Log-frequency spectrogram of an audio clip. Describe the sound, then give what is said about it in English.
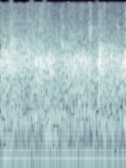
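Steady audience applause, a dense wash of many hands clapping at an even, moderate loudness throughout, with no voices standing out. “And so, that's worth clapping about.”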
